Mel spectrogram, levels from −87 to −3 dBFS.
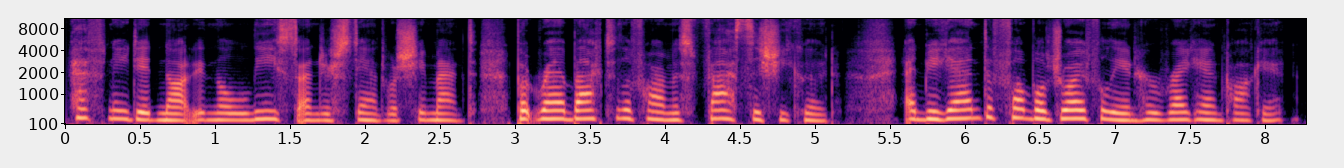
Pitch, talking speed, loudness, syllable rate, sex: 225 Hz, 215 wpm, -19 LUFS, 5.3 syllables/s, female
